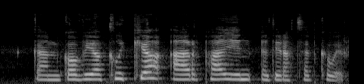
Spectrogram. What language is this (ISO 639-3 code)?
cym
